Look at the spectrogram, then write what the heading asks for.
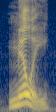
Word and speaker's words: Milley: Chris Walney gave me some education on how to pronounce Milley, like Vanilli.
